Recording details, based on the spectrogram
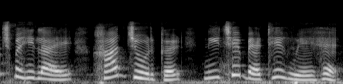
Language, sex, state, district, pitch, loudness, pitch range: Hindi, female, Assam, Kamrup Metropolitan, 280 Hz, -15 LUFS, 225-335 Hz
